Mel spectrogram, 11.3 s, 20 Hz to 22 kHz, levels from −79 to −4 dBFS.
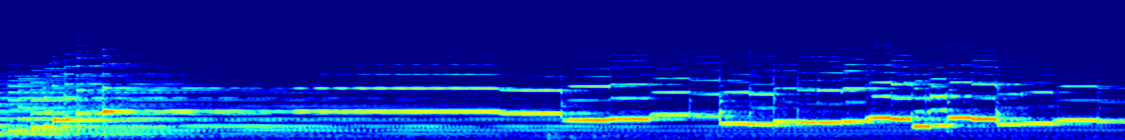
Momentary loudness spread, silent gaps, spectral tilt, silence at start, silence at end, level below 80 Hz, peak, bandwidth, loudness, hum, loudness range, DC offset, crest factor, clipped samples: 12 LU; none; -6.5 dB/octave; 0 s; 0 s; -72 dBFS; -16 dBFS; 6.4 kHz; -30 LUFS; none; 7 LU; under 0.1%; 14 dB; under 0.1%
